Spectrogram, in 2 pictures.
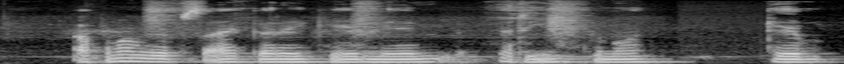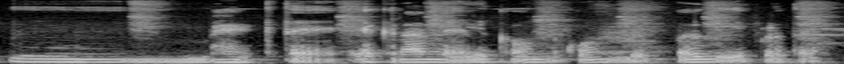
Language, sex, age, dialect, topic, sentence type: Maithili, male, 18-24, Angika, banking, question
